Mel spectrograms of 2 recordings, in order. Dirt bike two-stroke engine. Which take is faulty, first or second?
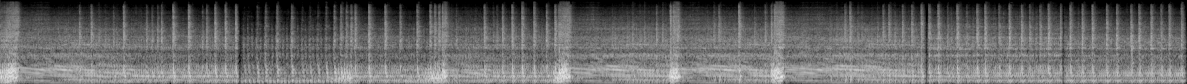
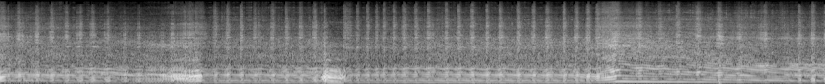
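second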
